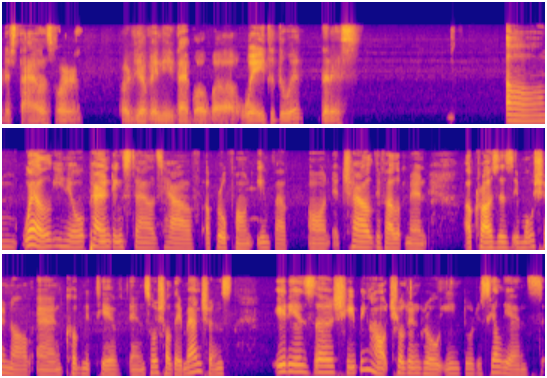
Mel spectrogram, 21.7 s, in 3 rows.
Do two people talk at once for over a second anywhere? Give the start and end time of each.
none

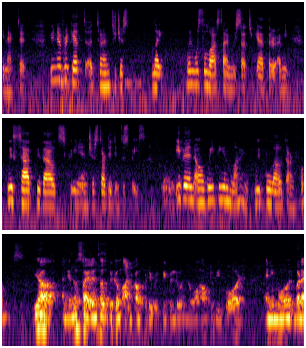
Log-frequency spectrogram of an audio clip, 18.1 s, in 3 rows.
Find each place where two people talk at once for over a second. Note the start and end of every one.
none

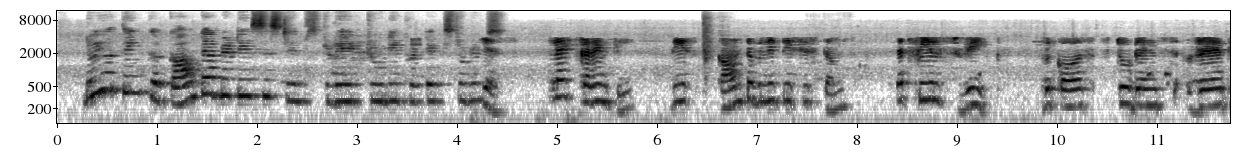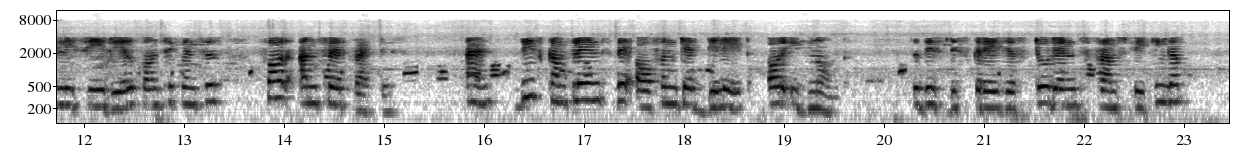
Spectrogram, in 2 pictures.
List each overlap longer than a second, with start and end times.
none

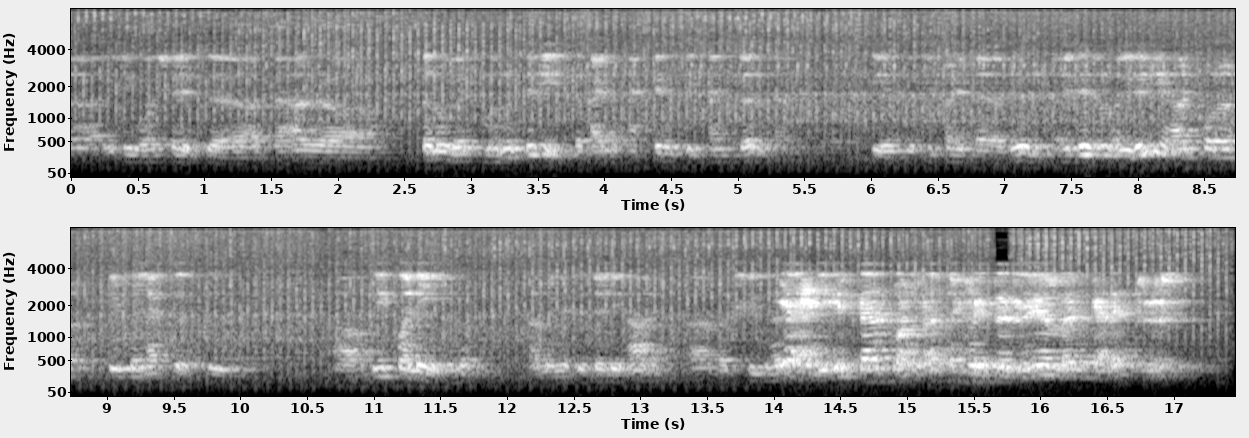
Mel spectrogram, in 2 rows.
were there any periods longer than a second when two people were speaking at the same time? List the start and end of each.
14.0-16.2

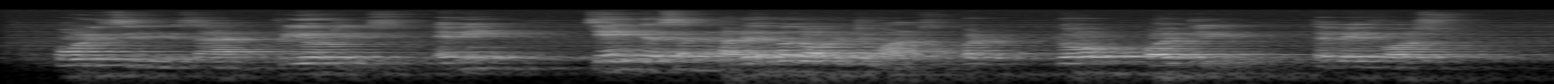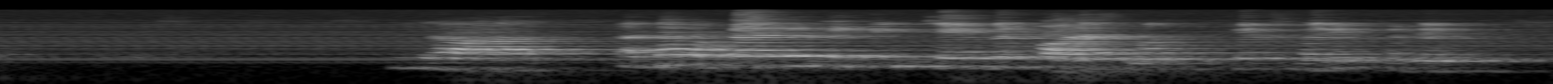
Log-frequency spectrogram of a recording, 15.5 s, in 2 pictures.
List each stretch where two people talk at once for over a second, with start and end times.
none

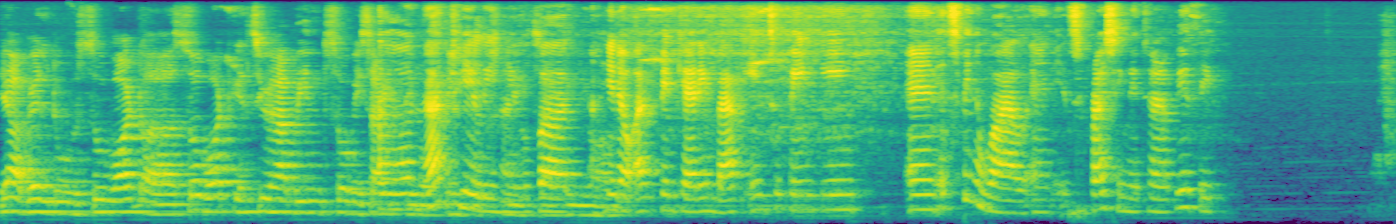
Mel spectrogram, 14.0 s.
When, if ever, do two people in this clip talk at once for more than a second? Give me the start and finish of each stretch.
3.8-6.3

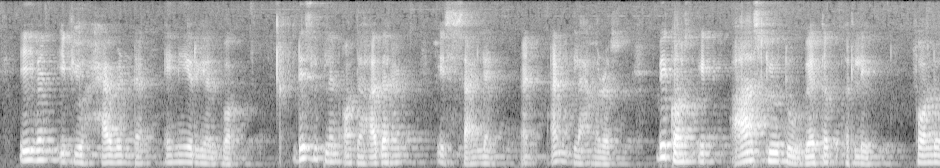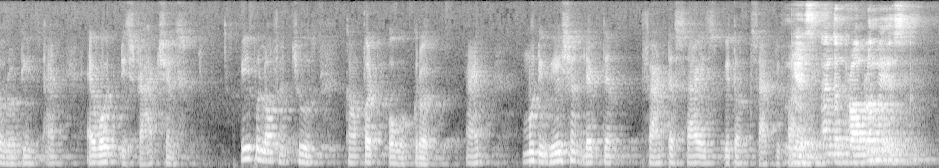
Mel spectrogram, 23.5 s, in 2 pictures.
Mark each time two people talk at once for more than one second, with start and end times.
none

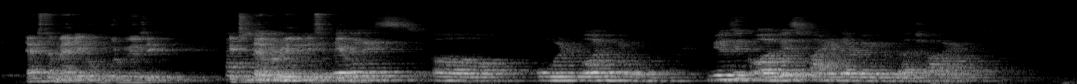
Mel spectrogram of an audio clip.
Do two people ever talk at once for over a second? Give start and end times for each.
2.3-3.6

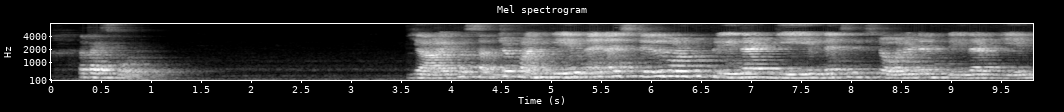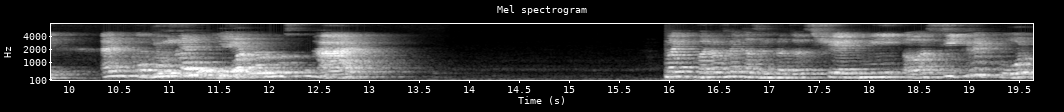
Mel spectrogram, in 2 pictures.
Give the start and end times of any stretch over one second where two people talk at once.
10.7-12.0

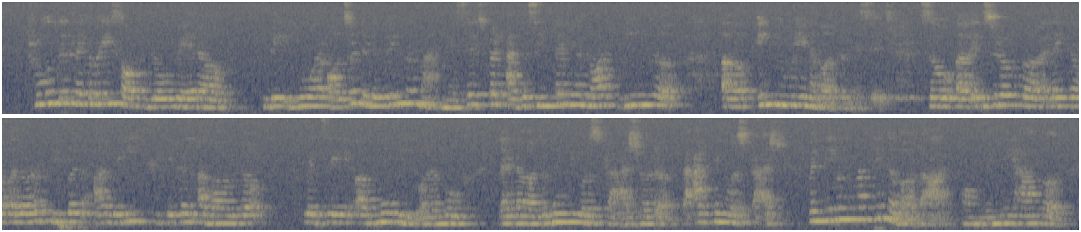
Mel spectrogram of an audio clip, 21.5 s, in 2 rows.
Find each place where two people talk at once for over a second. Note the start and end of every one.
none

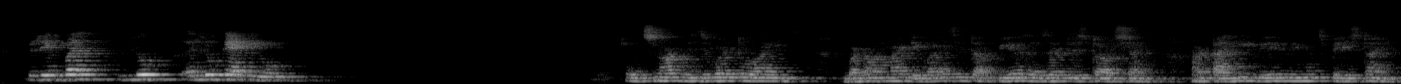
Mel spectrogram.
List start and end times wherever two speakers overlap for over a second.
none

